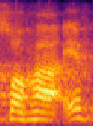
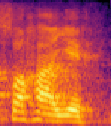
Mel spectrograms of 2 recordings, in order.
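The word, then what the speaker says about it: صحائف: huruf Apa itu cuma yang Makruf adalah Bacanya adalah shahaif dan sebelumnya adalah shahayif cuma dulunya bagaimana awal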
